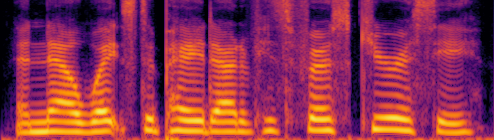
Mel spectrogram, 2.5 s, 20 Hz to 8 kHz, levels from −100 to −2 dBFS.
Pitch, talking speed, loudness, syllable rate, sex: 215 Hz, 265 wpm, -16 LUFS, 5.6 syllables/s, female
